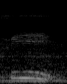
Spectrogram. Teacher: Kata yang ketiga yaitu pada kata fi hukumnya itu mad thobi'i. Karena kasrah diikuti ya sukun dibaca panjang dua harakat.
